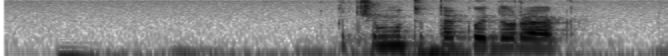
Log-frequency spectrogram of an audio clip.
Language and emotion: Russian, neutral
